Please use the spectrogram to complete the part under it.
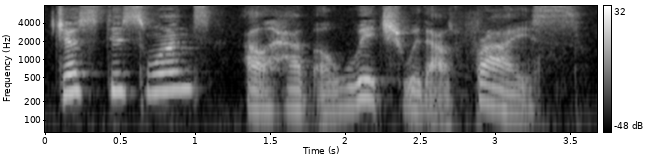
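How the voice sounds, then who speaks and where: A woman's voice: lowish voice, very animated, slow pace, a little mellow, breathy edge, full character voice. A woman voicing a mean, greedy dragon with dramatic, emphatic delivery in a storybook. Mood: gloating. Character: mean, greedy dragon, boastful then spluttering.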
